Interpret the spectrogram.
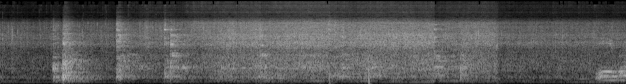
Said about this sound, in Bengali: কেটে রাখা আলু আর কচুগুলো এর মধ্যে দিয়ে একটু ভেজে নেব, হালকা করে ভেজে নেব।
